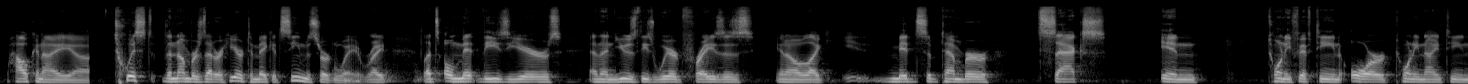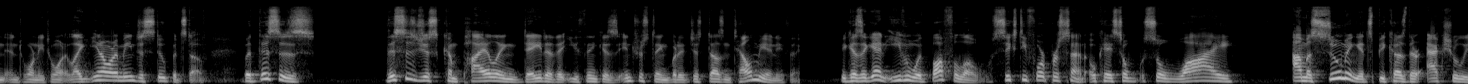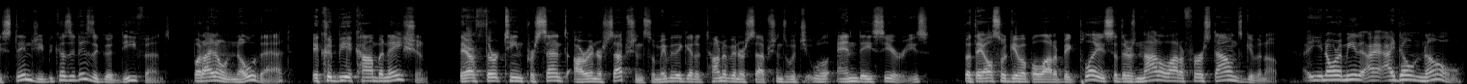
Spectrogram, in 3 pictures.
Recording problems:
none

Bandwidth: 15.5 kHz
